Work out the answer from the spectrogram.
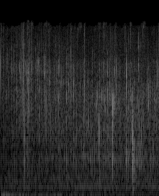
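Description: Poultry fries skin side down in a pan with half a head of garlic, thyme and bay leaf, giving a faint, steady crackling sizzle with scattered small pops throughout.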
